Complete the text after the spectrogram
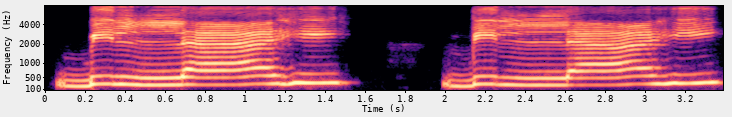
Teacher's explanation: اللہ کے لام میں جو ہے کسرہ آ گیا تو وہاں پر ہم باریک پڑھیں گے اس کو باریک پڑھیں گے.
